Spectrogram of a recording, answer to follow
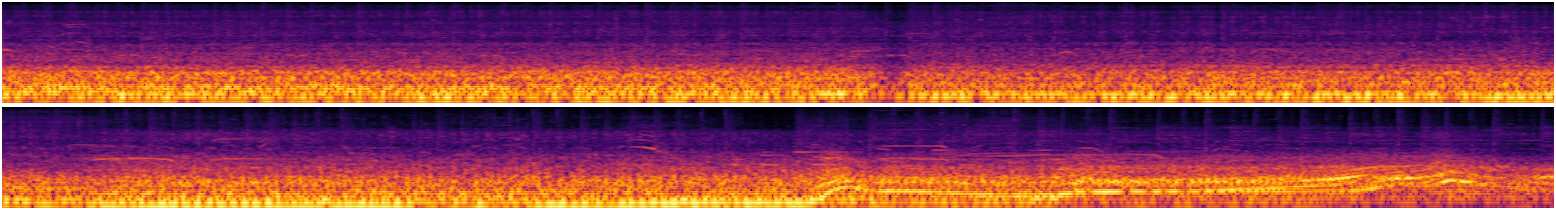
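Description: High-performance powerboat engines running at idle speed, a deep, steady rumble under background music. Near the end an engine revs up.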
